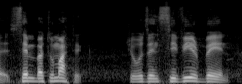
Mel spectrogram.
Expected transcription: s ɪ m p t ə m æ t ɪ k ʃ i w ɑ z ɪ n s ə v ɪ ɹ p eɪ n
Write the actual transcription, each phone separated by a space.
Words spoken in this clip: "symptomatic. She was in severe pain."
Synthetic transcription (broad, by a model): s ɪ m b t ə m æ t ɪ k ʃ i w ɑ z ɪ n s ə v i ɹ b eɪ n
